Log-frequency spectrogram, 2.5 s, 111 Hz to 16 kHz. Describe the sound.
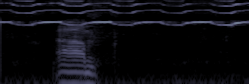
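A gas monitor alarm sounds steadily throughout during a class demonstration, the monitor held under a student's mask and reading in the 17s, a shrill high-pitched tone that warbles in a repeating pattern, with a brief burst of a person's voice near the start.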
